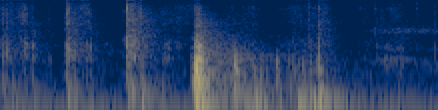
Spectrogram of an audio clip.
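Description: A deck of oracle cards being shuffled by hand: a few short slaps and flicks of card against card, with one louder thunk about a second in.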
